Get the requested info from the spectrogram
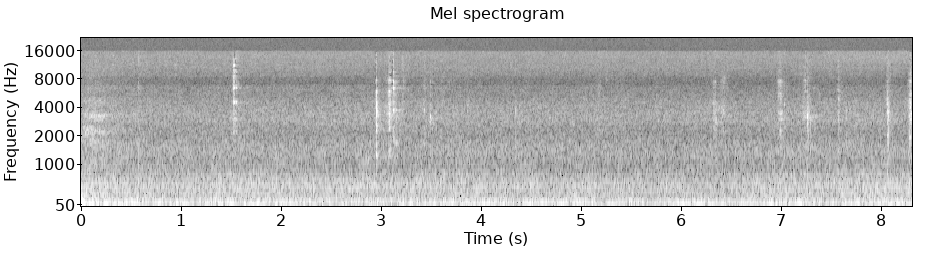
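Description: Near silence with a low steady hum, broken by a few faint, small metal clicks as a screwdriver pries at a spring-loaded regulator shaft part: one about a second and a half in, another about three seconds in, and a small cluster near the end.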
